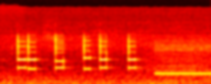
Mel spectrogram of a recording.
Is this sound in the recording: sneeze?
no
